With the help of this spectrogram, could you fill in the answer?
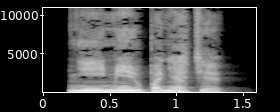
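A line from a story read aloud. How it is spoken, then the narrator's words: Loud. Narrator (Russian): громко сказал Гарри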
